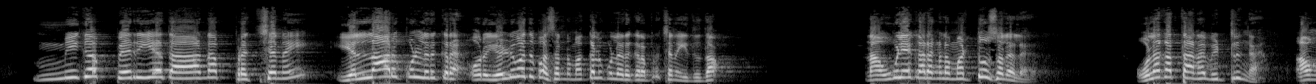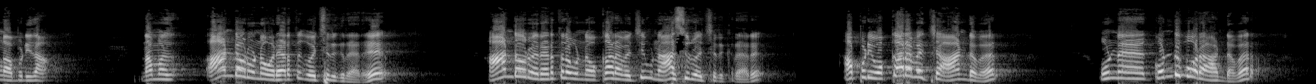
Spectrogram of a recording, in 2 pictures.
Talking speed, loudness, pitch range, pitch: 90 wpm, -16 LUFS, 225-330 Hz, 280 Hz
